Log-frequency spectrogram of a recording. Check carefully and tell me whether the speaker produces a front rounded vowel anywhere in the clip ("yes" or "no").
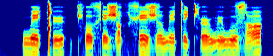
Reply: no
